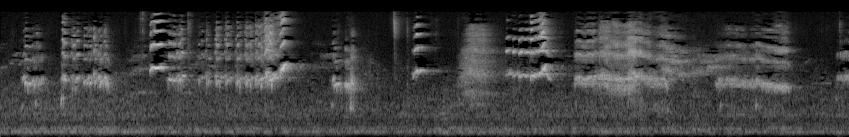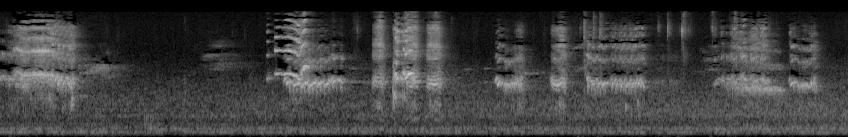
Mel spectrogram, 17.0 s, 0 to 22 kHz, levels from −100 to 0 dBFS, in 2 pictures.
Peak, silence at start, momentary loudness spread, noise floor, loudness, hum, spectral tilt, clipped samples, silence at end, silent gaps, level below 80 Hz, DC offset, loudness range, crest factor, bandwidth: -10 dBFS; 0 s; 18 LU; -59 dBFS; -31 LUFS; none; 2.5 dB/octave; under 0.1%; 0 s; none; under -90 dBFS; under 0.1%; 7 LU; 24 dB; 15.5 kHz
